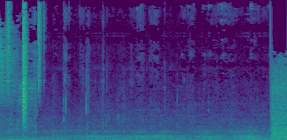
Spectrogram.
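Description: Low, steady background rumble, with a few sharp clicks in the first half-second or so.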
